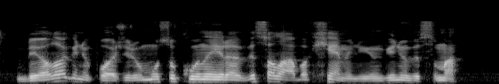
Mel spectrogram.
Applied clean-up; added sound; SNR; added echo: none; none; none; none.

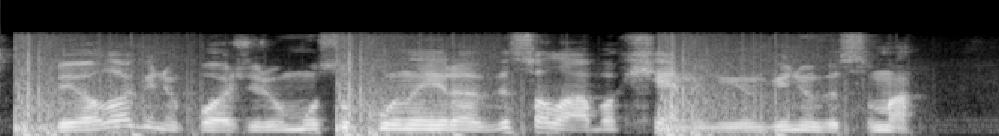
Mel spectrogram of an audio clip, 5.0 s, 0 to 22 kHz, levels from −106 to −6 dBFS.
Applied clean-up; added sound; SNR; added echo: none; Fireworks; 10 dB; none.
